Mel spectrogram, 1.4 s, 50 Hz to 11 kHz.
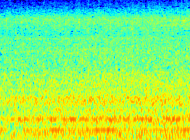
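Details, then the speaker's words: Citroën C4 hatch with engine noise; after covering the suspect cap with a plastic bag, steady, even idle hum with no whistle or hiss, noise gone; cap found faulty, to be replaced; normal idle. "E aí e como a mágica o barulho sumiu totalmente a pena motor ele já começa a trabalhar"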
